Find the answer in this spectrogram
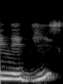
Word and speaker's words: Enedis: c'est un sigle et enedis comme si c'était un mot on ne dit pas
